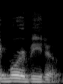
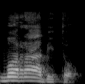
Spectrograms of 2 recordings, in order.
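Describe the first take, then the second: First: No vowel is sounded between r and b. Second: A vowel is sounded between r and b. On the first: This is how Americans would say the name. "Americans would say morbito" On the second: This is the Italian way of saying the name. "If you're going to do it, say morabito. There's an A in there"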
